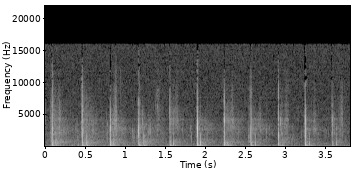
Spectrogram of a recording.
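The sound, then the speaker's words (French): Footsteps of the uncle climbing a flight of stairs to the upper floor of a house: about eleven crisp, even treads in a brisk, steady rhythm, each a sharp tap with a slight thump, with no voices. “L'oncle monte à l'étage.”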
